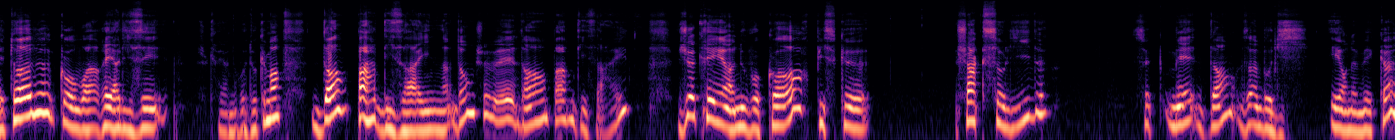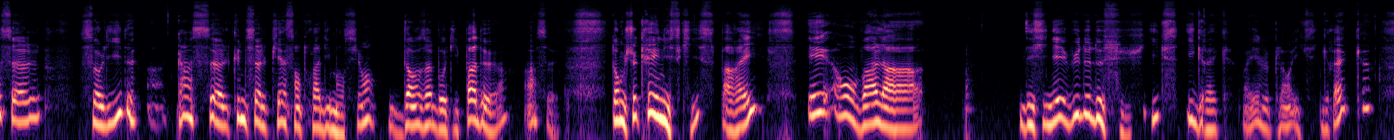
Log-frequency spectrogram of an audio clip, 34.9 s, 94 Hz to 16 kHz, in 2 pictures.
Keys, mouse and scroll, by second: 2.8 click, 5.3-7.5 middle drag, 7.5 click, 11.1 middle click, 11.5 click, 25.8 middle click, 26.1 click, 29.5 click, 34.4 click.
